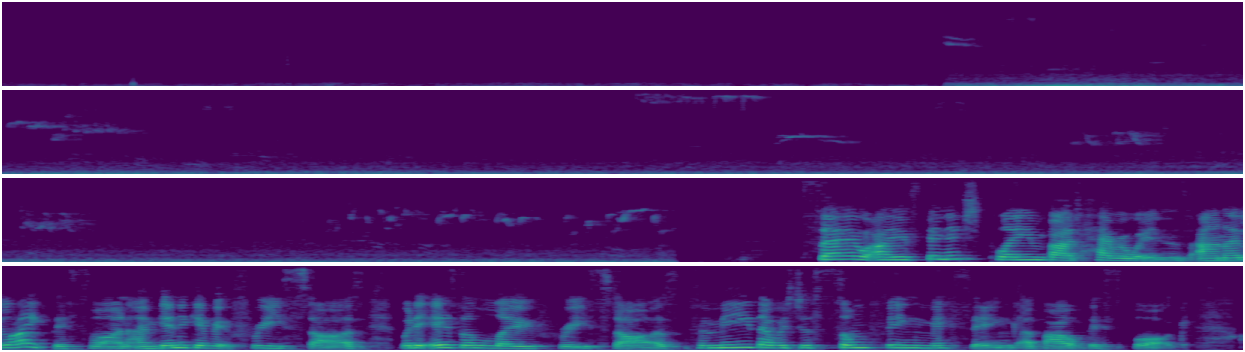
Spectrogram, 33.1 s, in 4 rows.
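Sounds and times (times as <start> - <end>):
low outdoor rumble: 3.1 - 21.1
birds chirping and singing: 6.3 - 21.1.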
